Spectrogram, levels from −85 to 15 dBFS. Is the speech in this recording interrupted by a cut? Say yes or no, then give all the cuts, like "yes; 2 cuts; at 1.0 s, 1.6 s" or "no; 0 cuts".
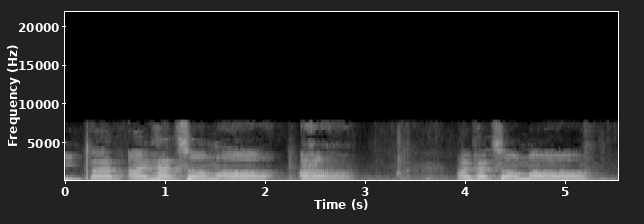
no; 0 cuts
